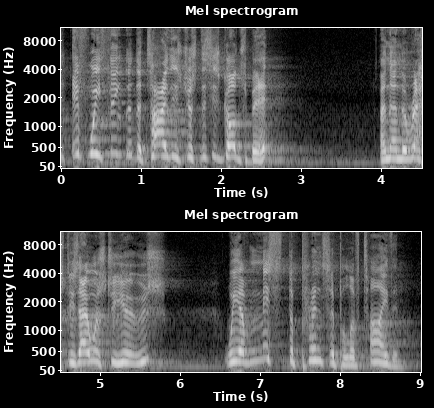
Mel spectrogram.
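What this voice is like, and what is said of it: Bolton English accent. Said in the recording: “That's really hard with a Bolton accent, that word. Holy.”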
